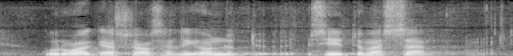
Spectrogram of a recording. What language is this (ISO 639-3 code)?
fin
